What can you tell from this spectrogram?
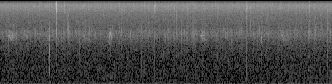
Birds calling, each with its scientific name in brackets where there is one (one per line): House Finch (Haemorhous mexicanus)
